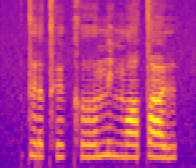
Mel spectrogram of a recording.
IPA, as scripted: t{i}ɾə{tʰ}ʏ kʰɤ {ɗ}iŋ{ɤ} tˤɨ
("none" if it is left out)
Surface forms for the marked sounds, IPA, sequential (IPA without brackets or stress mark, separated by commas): ɨ, tʰ, n, ɔ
